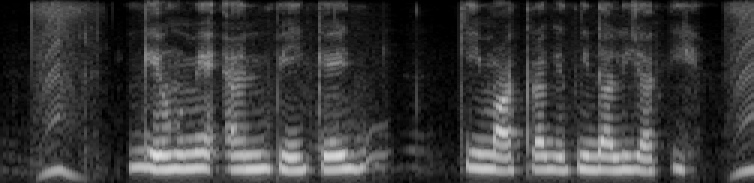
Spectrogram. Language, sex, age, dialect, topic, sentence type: Hindi, female, 18-24, Awadhi Bundeli, agriculture, question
